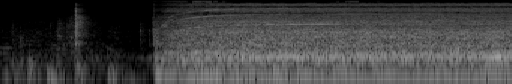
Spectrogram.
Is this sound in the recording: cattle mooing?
no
